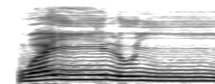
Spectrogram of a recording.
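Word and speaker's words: ويل: Wai cara baca dari bacaan wai wai. Jangan sampai kita baca wai tapi wai wai. Seperti kita baca ay bukan ai tapi a. Jadi bukan wai w wa tapi wailun. Wailun.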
